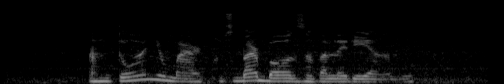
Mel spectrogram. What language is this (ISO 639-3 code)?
por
